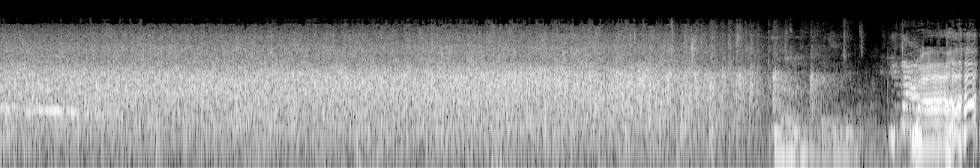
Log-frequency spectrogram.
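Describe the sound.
An audience breaks into sustained, loud applause for God lasting about ten seconds, dense and steady, before it fades and a voice begins speaking over the last scattered claps.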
